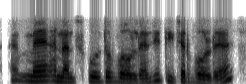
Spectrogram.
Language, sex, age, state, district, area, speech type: Punjabi, male, 45-60, Punjab, Kapurthala, urban, conversation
